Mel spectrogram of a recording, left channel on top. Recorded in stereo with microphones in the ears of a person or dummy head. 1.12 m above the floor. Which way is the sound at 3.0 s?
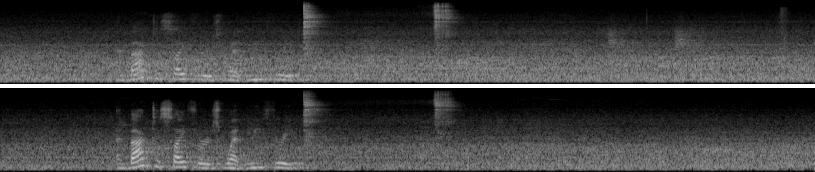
10° left (ahead or behind).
